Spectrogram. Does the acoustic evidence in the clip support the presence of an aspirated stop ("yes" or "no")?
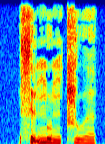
no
